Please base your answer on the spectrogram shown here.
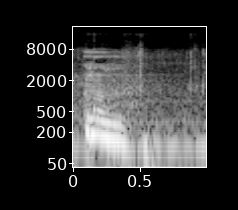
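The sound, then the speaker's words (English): Boat engines drone over the water in a steady, broad wash of noise, with a low tone that falls in pitch near the start before the roar settles. “And the boats are getting loud.”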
